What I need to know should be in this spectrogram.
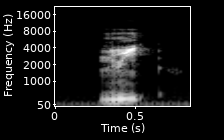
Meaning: past participle of nuire
- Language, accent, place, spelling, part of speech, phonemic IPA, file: French, France, Lyon, nui, verb, /nɥi/, LL-Q150 (fra)-nui.wav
